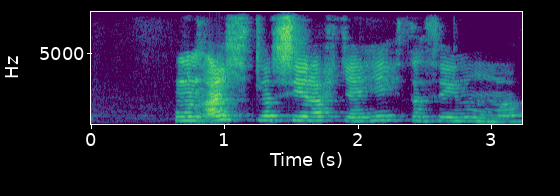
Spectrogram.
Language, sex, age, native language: Icelandic, female, 13, Icelandic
